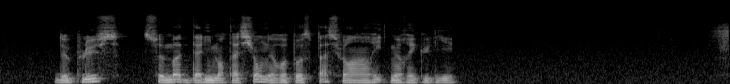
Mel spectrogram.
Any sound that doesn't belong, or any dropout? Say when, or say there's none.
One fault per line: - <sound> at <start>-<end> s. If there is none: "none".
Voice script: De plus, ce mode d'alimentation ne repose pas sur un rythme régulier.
none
